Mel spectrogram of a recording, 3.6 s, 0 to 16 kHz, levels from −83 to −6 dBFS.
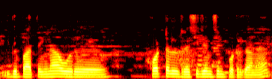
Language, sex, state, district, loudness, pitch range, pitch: Tamil, male, Tamil Nadu, Nilgiris, -18 LUFS, 115-130 Hz, 120 Hz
